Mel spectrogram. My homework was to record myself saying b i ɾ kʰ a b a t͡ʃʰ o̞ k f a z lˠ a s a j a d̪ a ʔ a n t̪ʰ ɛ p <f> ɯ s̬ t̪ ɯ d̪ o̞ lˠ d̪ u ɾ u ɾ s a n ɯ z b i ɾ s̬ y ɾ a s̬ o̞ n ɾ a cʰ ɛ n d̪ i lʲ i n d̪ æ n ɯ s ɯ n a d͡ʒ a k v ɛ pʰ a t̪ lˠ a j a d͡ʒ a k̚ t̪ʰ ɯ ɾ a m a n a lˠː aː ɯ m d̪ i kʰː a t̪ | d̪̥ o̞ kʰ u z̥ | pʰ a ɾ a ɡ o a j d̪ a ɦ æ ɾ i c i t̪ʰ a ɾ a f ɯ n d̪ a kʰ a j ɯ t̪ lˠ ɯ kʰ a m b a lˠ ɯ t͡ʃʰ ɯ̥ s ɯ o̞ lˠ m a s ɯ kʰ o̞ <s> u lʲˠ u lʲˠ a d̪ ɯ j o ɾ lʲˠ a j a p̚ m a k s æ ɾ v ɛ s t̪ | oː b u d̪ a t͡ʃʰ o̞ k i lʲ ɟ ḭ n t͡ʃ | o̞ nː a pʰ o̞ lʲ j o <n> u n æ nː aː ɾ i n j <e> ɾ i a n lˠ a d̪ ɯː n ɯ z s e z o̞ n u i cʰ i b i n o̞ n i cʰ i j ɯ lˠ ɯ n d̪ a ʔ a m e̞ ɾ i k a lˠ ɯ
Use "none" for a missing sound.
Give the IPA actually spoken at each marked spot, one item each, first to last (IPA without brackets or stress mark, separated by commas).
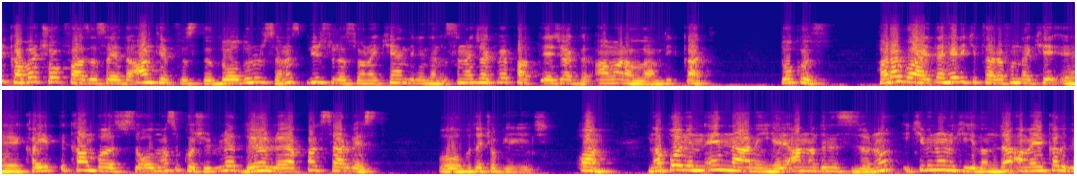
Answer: f, ʃ, n, e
